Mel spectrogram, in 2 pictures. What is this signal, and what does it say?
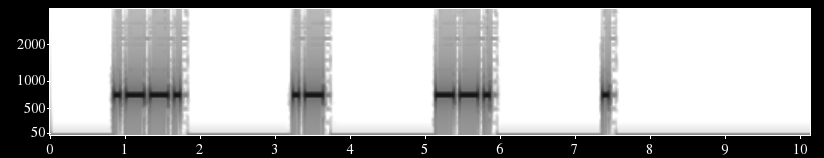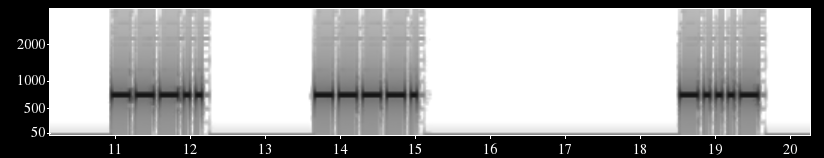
Morse code, heard as a keyed tone, about 15 wpm, spaced as for 5 wpm, 750 Hz. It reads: PAGE 89 <BT>
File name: Archive / 5 WPM files / PM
